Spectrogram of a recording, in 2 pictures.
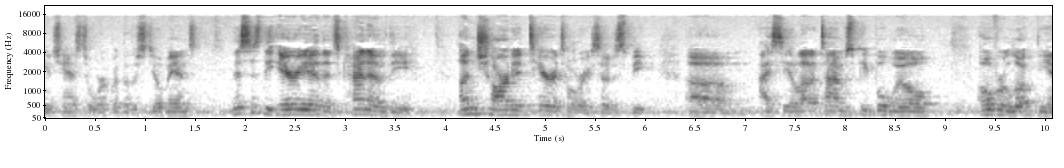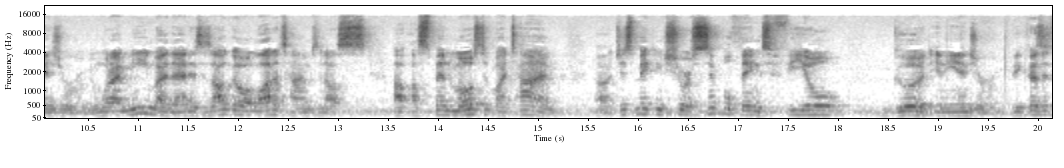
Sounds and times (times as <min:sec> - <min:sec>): Speech: 0:00.0 - 0:20.1.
